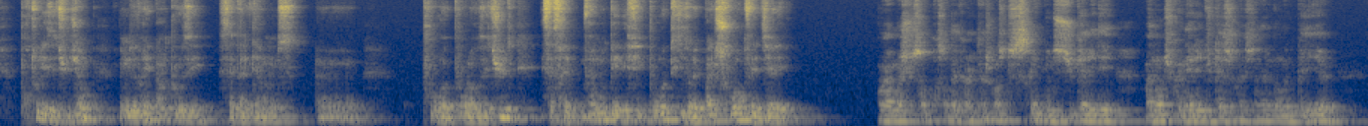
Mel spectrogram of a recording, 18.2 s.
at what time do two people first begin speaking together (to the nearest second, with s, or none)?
none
